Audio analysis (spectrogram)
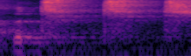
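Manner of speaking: whispered "t, t, t" held alone; "t" spoken on its own, unvoiced and clipped off; t sounds. Shown as a demonstration. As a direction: isolate the "t" as a bare, voiceless tap. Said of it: "alliterates with the first two sounds".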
